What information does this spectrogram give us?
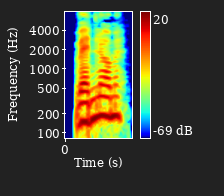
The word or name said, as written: vandlomme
